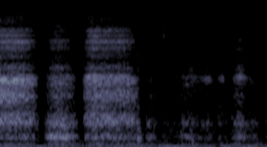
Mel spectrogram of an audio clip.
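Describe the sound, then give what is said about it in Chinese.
Loud sniffing and heavy inhaling by a person sniffing at stockinged feet: three quick, forceful breathy pulls in close succession, followed by fainter, softer breaths. “别再对着我的脚又吸又闻的了。你这样你这样大口大口的吸气，到底是做什么？”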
